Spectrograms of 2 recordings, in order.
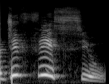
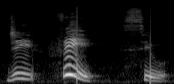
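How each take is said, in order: First: Said in the usual way. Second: DIFÍCIL very slowly split, di... FÍ... cil; syllable by syllable. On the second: Shown as a demonstration. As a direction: break DIFÍCIL into three, stressing the middle FÍ. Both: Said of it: "mas é paroxítona".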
